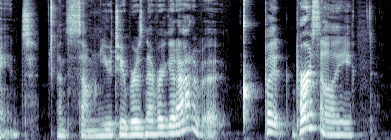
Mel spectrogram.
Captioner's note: tongue pops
